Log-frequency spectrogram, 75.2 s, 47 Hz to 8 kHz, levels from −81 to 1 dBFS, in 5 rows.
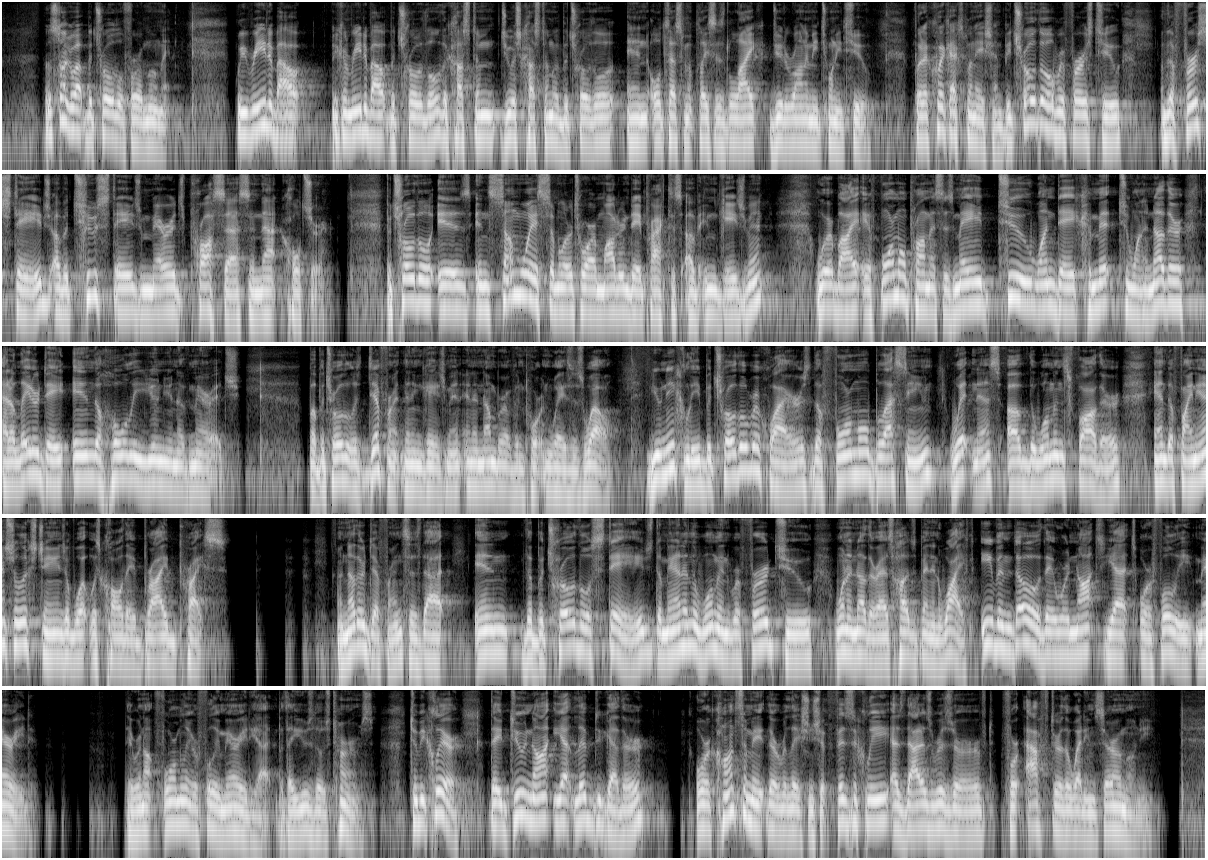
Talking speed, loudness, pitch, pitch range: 145 wpm, -12 LUFS, 120 Hz, 110-135 Hz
